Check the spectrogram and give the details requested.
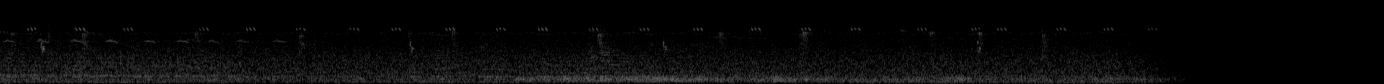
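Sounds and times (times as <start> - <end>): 
cicada chirping: 0.0 - 5.5, 6.4 - 11.6.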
